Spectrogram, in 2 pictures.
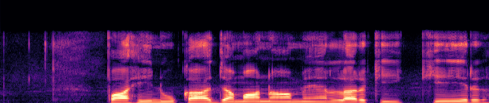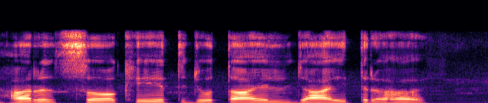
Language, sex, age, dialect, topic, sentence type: Maithili, male, 60-100, Bajjika, agriculture, statement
